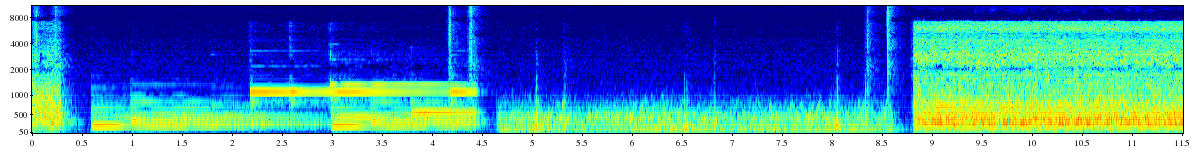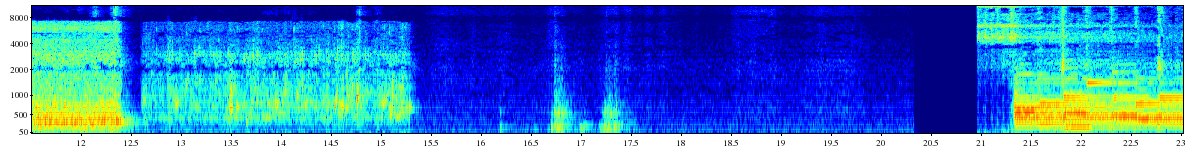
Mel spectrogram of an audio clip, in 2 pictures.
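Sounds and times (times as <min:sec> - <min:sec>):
water rushing from sound machine: 0:04.7 - 0:15.4
uneven water sound: 0:12.6 - 0:15.4.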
